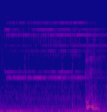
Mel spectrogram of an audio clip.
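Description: Corded landline telephone ringing with a steady electronic tone. The ring cuts off about one and a half seconds in, and a brief low voice sound follows near the end.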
